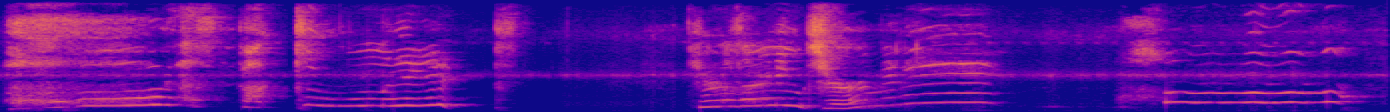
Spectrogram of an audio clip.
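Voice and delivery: very high, squealed reaction; gushing excitement. Real, not acted. Gushing reaction to someone learning German.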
